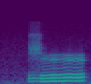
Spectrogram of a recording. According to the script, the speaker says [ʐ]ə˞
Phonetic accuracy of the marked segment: correct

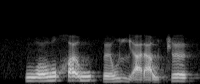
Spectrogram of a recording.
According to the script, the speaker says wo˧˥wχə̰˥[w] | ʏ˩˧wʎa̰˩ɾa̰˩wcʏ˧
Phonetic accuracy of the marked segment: correct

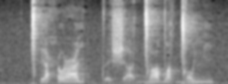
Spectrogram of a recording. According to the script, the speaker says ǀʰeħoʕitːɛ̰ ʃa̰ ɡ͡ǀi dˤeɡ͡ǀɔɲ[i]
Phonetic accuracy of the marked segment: correct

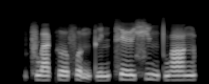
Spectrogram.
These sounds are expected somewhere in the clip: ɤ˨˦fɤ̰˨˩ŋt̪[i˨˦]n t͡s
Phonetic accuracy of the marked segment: correct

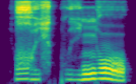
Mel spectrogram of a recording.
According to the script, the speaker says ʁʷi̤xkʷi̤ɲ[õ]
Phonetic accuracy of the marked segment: incorrect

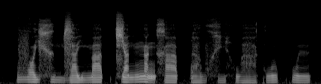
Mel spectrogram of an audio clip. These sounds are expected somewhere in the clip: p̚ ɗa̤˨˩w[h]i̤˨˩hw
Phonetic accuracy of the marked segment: incorrect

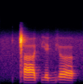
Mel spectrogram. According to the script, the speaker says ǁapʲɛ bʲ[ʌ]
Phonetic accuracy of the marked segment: correct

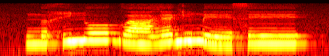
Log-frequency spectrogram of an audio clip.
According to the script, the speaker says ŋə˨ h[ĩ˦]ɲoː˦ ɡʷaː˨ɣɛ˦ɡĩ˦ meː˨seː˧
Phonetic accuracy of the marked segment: incorrect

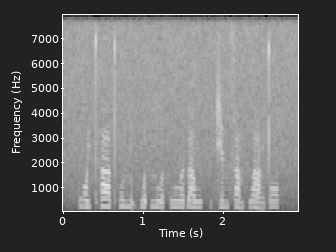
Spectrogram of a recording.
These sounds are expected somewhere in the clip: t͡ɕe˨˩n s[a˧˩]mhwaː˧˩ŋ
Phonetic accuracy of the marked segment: correct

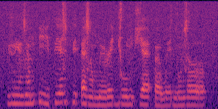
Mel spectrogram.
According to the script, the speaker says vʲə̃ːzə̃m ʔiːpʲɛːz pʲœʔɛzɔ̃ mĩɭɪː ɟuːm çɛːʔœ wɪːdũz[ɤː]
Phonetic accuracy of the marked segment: correct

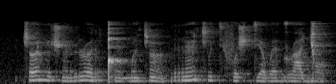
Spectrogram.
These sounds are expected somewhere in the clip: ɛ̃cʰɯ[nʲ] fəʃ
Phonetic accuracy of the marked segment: incorrect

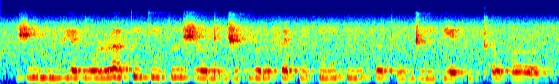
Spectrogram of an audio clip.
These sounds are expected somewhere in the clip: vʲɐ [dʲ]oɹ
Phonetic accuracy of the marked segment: incorrect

